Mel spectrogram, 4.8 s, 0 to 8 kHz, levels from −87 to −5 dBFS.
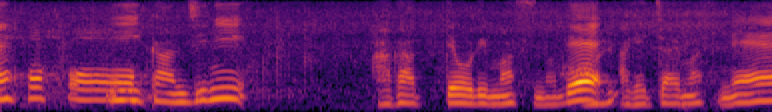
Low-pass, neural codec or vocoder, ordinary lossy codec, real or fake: none; none; none; real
